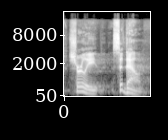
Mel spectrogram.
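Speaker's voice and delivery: ordinary delivery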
